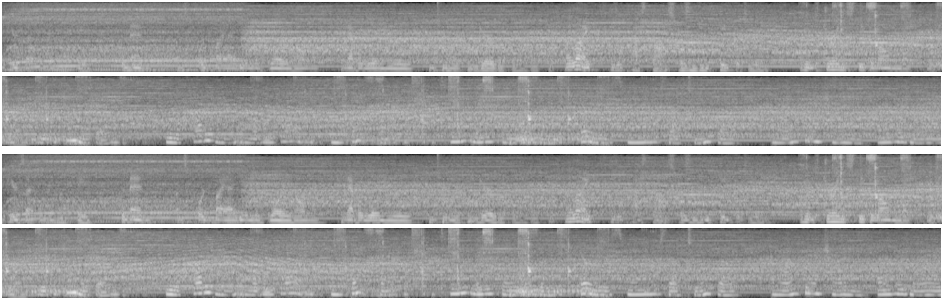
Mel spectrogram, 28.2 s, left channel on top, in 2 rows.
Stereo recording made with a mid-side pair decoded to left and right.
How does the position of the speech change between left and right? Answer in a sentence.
You can hear the speech move from right to left and back again.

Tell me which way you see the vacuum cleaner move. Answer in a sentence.
In this clip you hear the vacuum cleaner go right and come back.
